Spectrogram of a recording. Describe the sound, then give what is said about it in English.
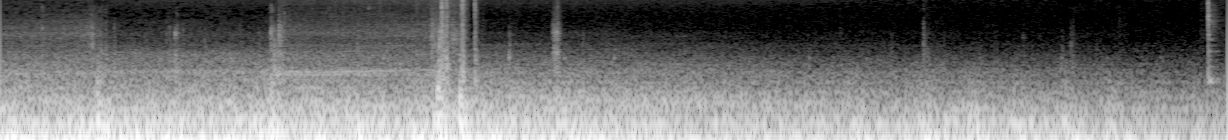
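A car's engine rumbles steadily from inside the vehicle while driving in road traffic that is letting up, with road noise and a few brief clicks and knocks over the continuous low hum. “Oh, thank God the traffic is letting up.”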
